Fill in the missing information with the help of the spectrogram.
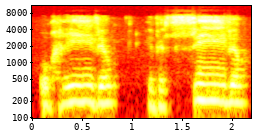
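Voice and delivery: horrível and reversível with the stress on the second-to-last syllable. Shown as a demonstration. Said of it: "we need to put the stress in".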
